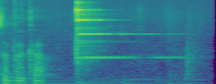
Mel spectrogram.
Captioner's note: bell rings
